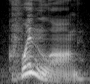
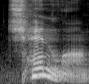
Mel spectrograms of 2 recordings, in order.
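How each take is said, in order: First: The name begins with a kw sound. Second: The name begins with a ch sound. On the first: The speaker calls it wrong. "I want to pronounce it like Quinlong" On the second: The speaker calls it right. "but no, it's Chenlong"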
